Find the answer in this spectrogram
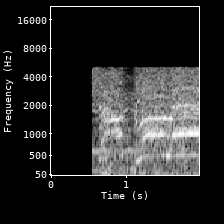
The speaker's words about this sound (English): You are yelling.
